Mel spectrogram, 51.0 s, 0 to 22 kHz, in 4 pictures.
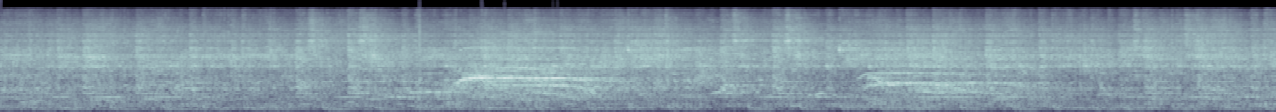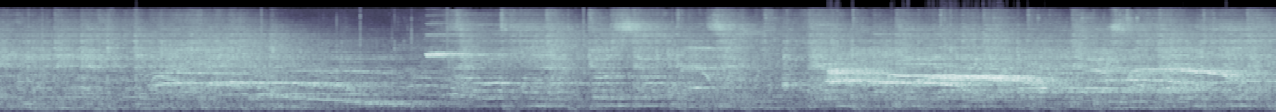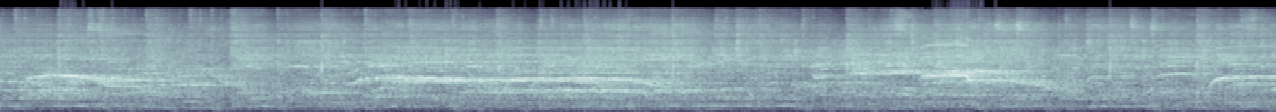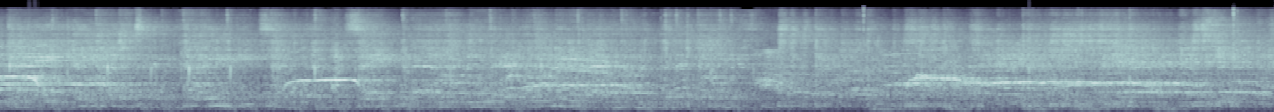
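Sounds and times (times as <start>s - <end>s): dance music over loudspeaker: 0.0s - 51.0s
children cheering and shouting: 4.4s - 6.4s, 8.6s - 10.4s, 14.2s - 16.8s, 19.5s - 51.0s.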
